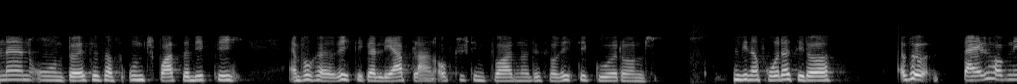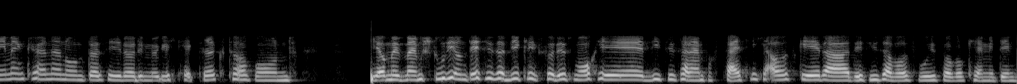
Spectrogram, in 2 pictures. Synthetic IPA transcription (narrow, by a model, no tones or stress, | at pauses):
nənʊnt̚d̥ɑːɪstesaʊfʊnsʃpɔɐtləʋɪɐkʰlɪç | ʔã̰ɪ̃nfɑxəʁiçtɪɡɐleːɐpla̰ːnʔɑ̰p̚ɡ̥əʃtɪmtvɔɐdn̩ʊnt̚desvaːɐʁɪçtɪɡ̚ɡ̥uətʊnt | çb̥ɪnafʁoːɾasiɾɑː | ʔalzo | taɪlhɑbneːmənkʰœnənʊnt̚d̥asɪɾɑːɾiːmøːɡlɪçkʰaɪt̚ɡ̥ʁiɐkthɑːbʊnt | jɑːmɪt̚maɪnmʃtuːɾiʊmdesɪs̬aʋɪɐklɪçsoːdɛsmɑxɪʋiːseshaɾæ̃ɪnfɑxt͡saɪtlɪça̰ʊsɡ̥eːtadesɪs̬aʋɑsvoːɪsɑːɡokʰeːmɪt̚d̥eːm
